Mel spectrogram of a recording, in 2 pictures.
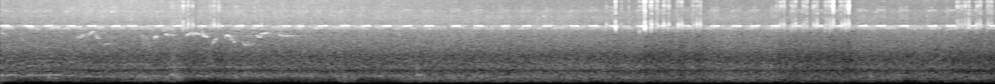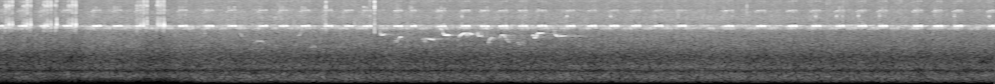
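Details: Flowery meadow with grasshoppers: a steady, piercing high trill continues throughout, while louder dry buzzing bursts break in around the middle, with faint twittering notes early and late.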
